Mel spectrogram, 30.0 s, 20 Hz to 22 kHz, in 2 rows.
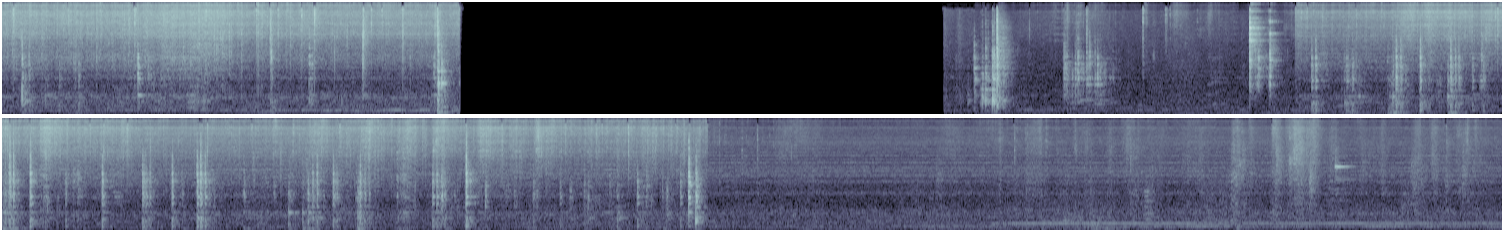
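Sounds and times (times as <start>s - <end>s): patties sizzling in a grill pan: 0.0s - 4.6s, 13.0s - 25.4s.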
